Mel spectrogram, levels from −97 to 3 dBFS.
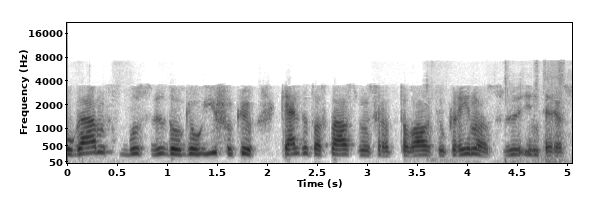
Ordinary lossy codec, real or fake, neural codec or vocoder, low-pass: AAC, 32 kbps; real; none; 7.2 kHz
